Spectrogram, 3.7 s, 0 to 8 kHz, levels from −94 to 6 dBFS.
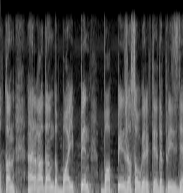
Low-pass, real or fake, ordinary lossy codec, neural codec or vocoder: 7.2 kHz; real; none; none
